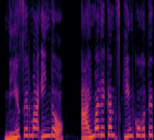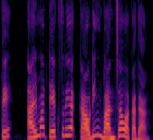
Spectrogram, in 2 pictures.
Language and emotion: Santali, happy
